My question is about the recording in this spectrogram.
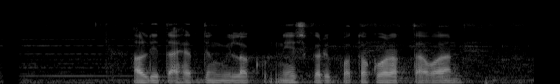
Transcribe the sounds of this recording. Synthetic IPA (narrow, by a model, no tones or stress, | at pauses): ʔaldit̪aɦɛrd͡ʒɨŋmilɔkṵnɪskəripɔt̪ɔkuɾart̪awan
